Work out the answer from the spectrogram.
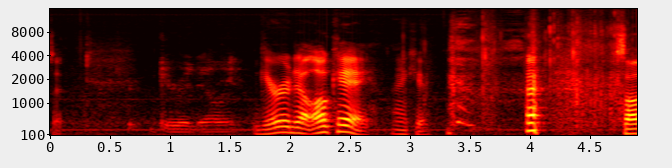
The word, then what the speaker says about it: Ghirardelli: I'm not exactly sure how you pronounce it. Ghirardelli.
